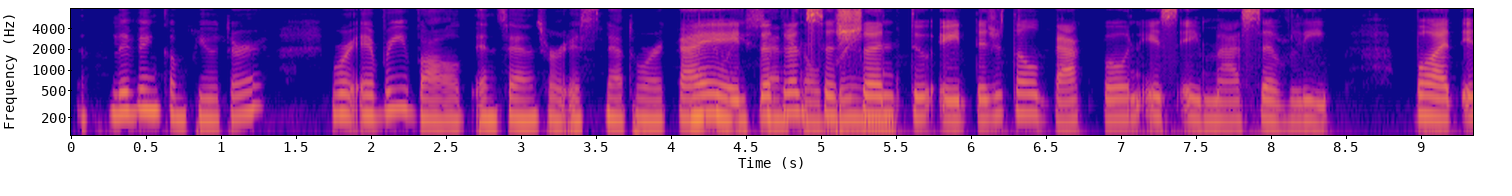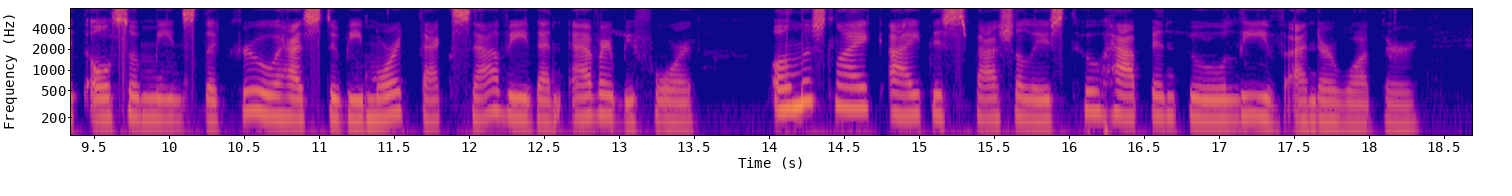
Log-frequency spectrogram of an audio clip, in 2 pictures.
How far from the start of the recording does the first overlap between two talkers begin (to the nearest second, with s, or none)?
4 s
